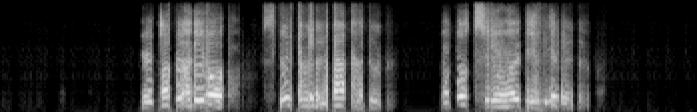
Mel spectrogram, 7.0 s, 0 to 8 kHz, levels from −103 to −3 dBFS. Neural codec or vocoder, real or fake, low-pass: codec, 16 kHz, 1 kbps, FreqCodec, smaller model; fake; 7.2 kHz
